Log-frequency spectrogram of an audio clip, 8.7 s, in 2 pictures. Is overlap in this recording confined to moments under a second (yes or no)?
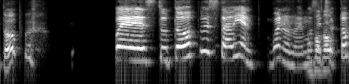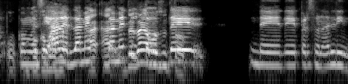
no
